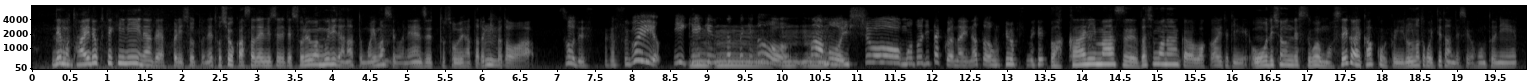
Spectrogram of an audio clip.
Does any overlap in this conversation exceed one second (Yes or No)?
Yes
